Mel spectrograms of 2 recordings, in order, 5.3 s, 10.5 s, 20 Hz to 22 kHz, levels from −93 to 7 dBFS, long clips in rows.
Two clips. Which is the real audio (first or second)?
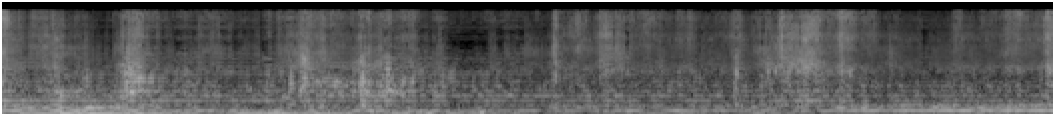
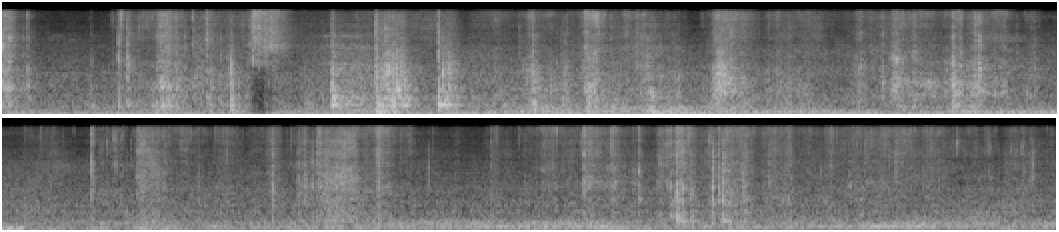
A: second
